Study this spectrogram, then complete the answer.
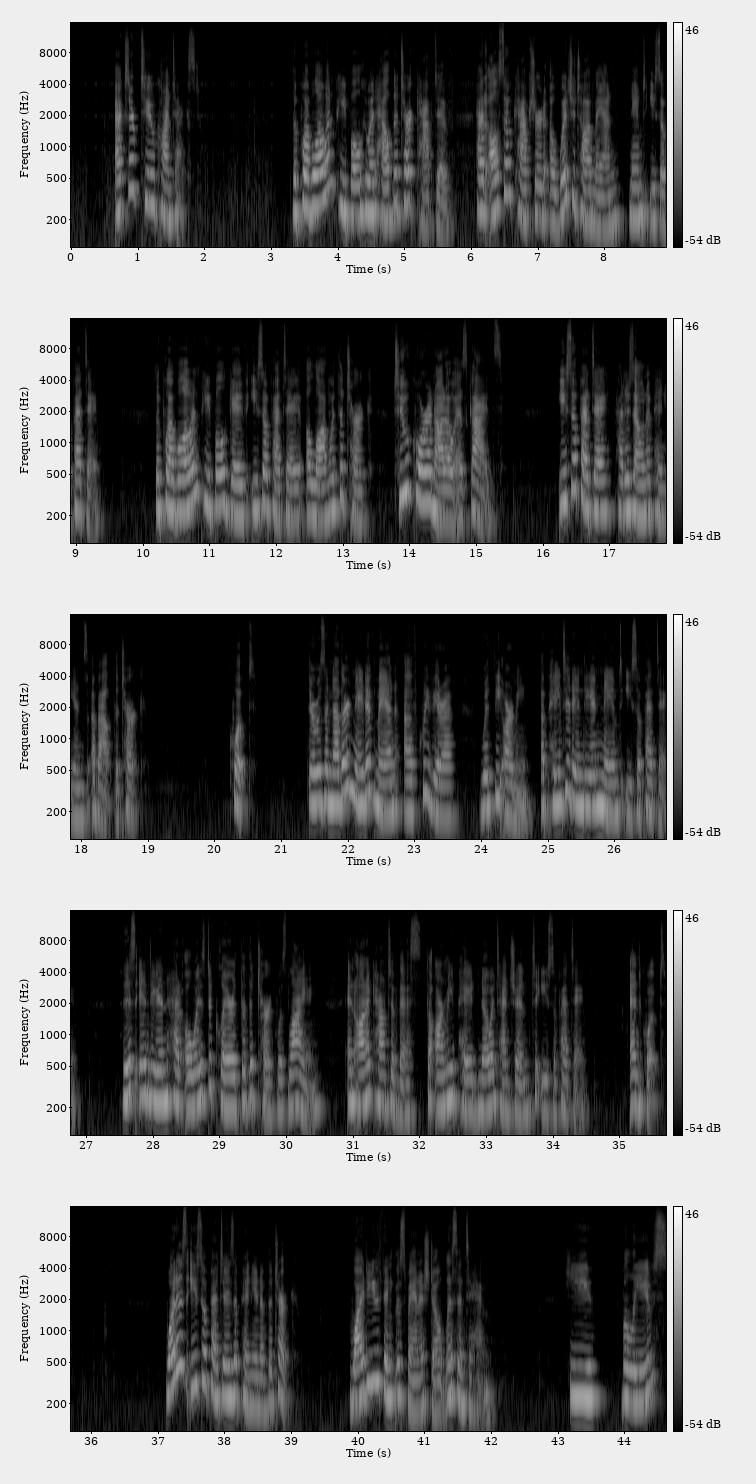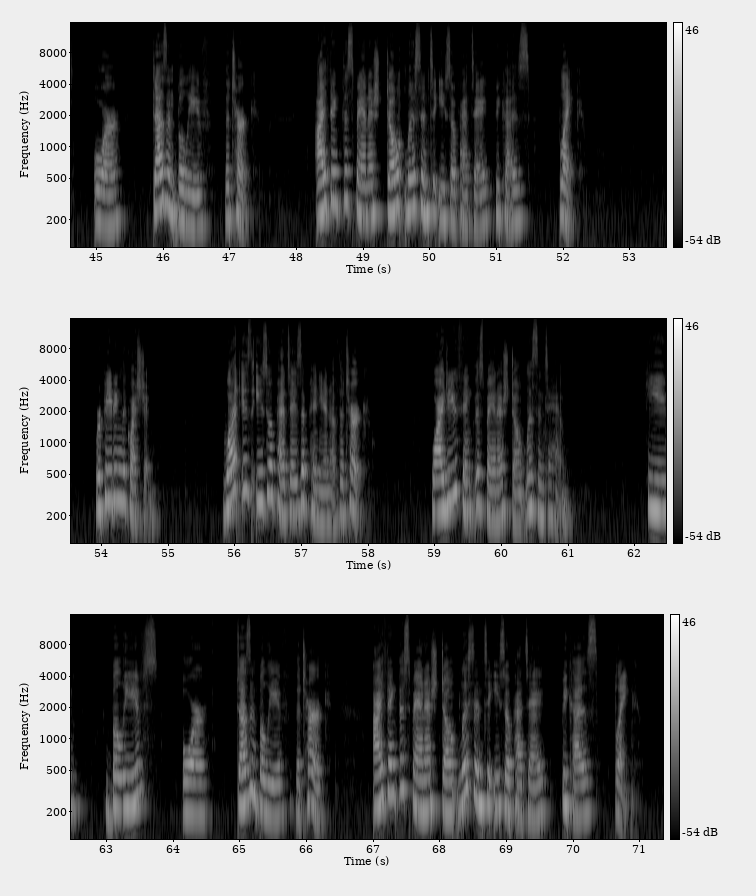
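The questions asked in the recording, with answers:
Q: What is Isopete's opinion of the Turk?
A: He doesn't believe the Turk; he says the Turk is lying.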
